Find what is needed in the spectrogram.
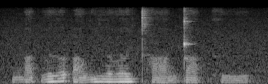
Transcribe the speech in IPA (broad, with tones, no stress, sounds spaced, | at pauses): ŋ a˨˩ t̚ l ɨ˧˥ ə̯ ʔ a˨˩˦ w j i˧ ə̯ l ə˧˥ j t̪ʰ a˨˩˨ ŋ ʈ a˨˩ k̚ h ɨ˨˩˨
